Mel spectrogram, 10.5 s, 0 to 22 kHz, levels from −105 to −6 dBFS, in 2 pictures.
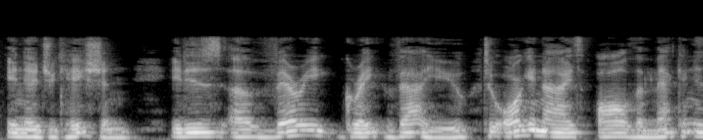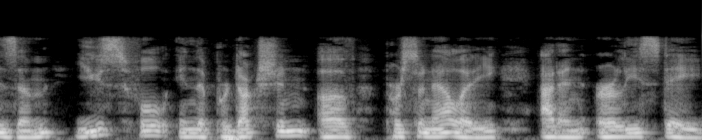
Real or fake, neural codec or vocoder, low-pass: real; none; 7.2 kHz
